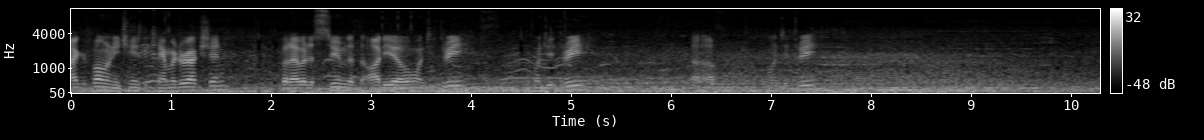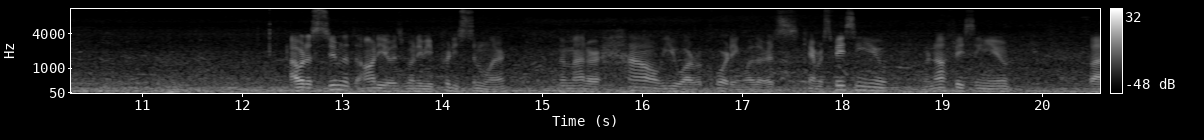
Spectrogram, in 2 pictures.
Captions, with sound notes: when you change the camera direction. But I would assume that the audio... 1, 2, 3. 1, 2, 3. Uh oh. 1, 2, 3. (car engines roaring) (background chattering) I would assume that the audio is gonna be pretty similar. No matter how you are recording. Whether the camera is facing you or not facing you.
